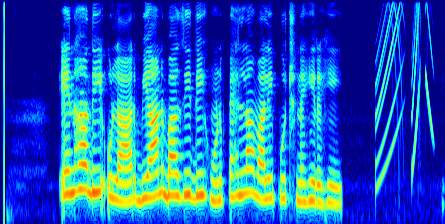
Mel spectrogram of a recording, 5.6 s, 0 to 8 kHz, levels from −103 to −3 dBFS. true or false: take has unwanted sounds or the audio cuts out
true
